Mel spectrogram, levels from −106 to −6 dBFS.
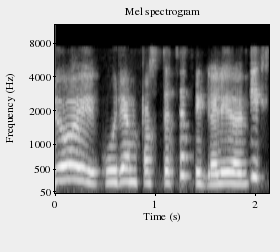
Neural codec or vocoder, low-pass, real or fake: codec, 16 kHz, 8 kbps, FreqCodec, smaller model; 7.2 kHz; fake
